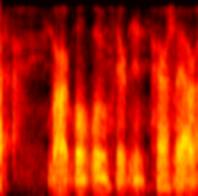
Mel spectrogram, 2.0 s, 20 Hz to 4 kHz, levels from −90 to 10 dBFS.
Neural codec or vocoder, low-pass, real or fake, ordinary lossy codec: autoencoder, 44.1 kHz, a latent of 192 numbers a frame, MeloTTS; 3.6 kHz; fake; none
